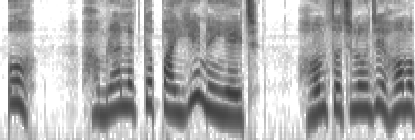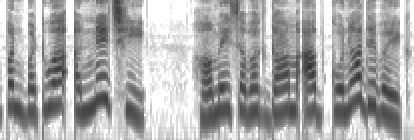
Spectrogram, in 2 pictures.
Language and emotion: Maithili, fearful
